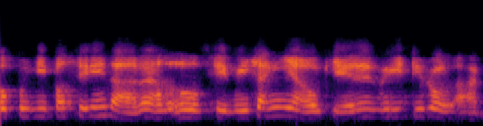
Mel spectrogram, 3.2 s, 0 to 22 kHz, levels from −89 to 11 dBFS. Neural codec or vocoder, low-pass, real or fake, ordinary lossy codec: codec, 24 kHz, 1.2 kbps, DualCodec; 7.2 kHz; fake; AAC, 48 kbps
